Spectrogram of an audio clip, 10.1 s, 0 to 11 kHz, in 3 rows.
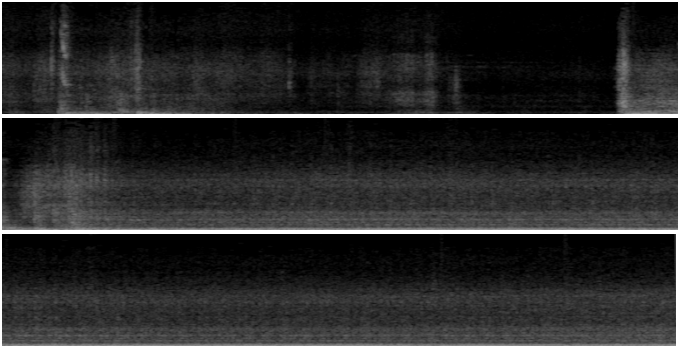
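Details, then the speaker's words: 1952 GMC mega truck six-cylinder, sat a while with old fuel, new fuel and Seafoam added, choke opened: after short crank catches into low idle that keeps stumbling and sputtering; rough sputtering idle, old fuel suspected, not confirmed. "Definitely sounds a lot lower. Still sputtering. Yeah, it had a whole bunch of old fuel in here."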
